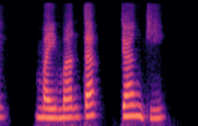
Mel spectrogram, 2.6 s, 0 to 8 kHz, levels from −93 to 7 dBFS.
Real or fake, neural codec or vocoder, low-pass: fake; codec, 16 kHz, about 1 kbps, DyCAST, with the encoder's durations; 7.2 kHz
